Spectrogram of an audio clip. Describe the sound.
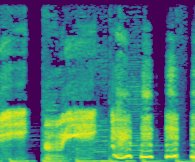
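A person loudly imitates a pig call, starting with two long, strained squealing calls and ending in a rapid series of short oinking grunts, with no other sounds.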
